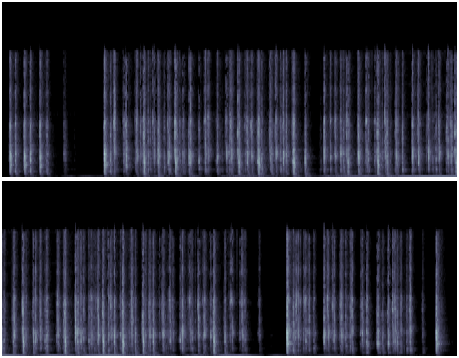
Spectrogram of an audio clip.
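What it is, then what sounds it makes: Plastic mechanical keyboard. Fingertips type fast on a black Razer BlackWidow mechanical keyboard with plastic keycaps on clicky green switches, producing a dense stream of sharp, bright clicks with brief pauses. A steady low hum sits beneath the typing, swelling louder through the middle of the clip.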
